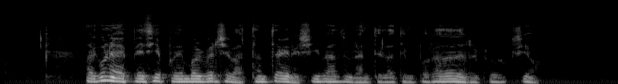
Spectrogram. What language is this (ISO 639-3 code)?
spa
